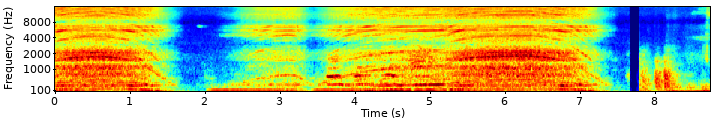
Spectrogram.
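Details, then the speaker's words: 1977 Kenmore 158.19412 sewing machine after oiling: steady motor whir with a hissy scraping rub rising and falling with speed; drive belt set too far right rubbing the plastic side cover; the fix is to loosen the set screw. "It's really hard to see it, but that noise is this belt rubbing on the plastic side cover. So this cover right here, it's rubbing."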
